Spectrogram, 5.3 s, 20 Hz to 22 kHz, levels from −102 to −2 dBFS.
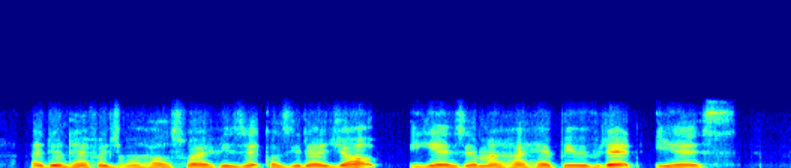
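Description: At 0.79 s, with later speech already waiting, a stretch of roughly a third of a second was dropped instead of played. This is a skip ahead: the speech jumps forward with essentially no gap, and the two sides of the missing piece are butted together.

From 0.88 s to 1.59 s the receiver, still holding more audio than it targets, trimmed short pitch-period-length pieces repeatedly to shrink the delay, cutting somewhere around 50 ms in total. This jitter buffer speed-up makes the speech run about 6% fast at unchanged pitch, sounding slightly hurried, heard through the Opus call path's band limit at 8 kHz.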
